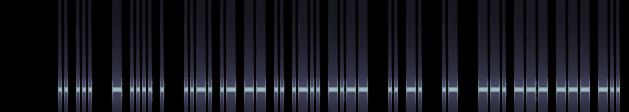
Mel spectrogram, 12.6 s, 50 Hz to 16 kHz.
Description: Morse code, heard as a keyed tone, about 20 wpm, 700 Hz. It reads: IS THE FAMILY IN A GOOD
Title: Sentences from Top 1000 Words - Review Part 5 - 20wpm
